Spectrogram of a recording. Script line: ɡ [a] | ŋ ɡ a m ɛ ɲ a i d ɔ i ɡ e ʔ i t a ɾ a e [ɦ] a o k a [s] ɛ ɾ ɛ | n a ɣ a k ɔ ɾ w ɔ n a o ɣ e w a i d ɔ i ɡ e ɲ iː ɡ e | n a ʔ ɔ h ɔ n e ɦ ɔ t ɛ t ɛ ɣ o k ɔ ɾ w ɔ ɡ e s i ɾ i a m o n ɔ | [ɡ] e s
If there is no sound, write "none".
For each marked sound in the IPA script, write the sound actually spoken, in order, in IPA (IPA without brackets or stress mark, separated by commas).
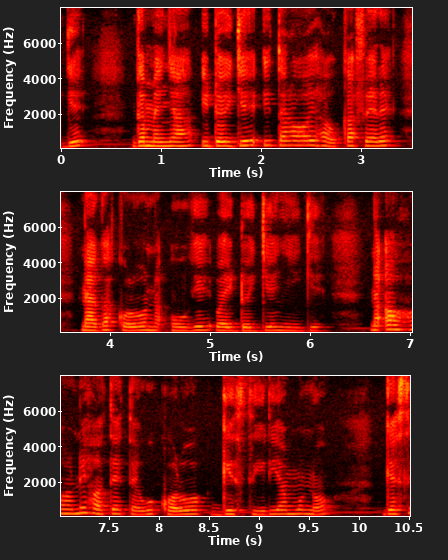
e, ɦ, f, ɡ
